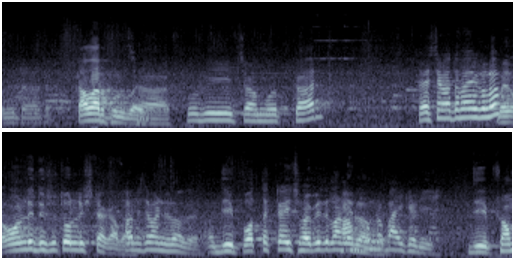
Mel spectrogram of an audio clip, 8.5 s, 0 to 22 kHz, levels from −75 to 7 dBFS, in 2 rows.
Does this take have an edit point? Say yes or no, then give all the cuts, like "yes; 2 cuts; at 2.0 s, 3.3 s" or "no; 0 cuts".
no; 0 cuts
